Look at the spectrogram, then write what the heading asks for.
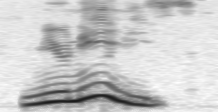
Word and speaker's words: Muniz: wants it pronounced well the official way to pronounce it is Muniz Muniz Muniz got it again it's not gonna be munas yeah okay put put I can't even say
